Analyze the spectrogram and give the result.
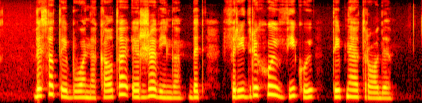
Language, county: Lithuanian, Vilnius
